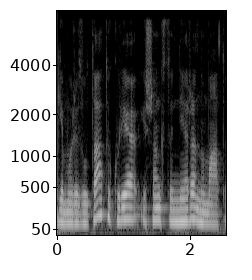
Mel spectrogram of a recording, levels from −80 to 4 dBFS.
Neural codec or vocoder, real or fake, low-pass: none; real; 7.2 kHz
